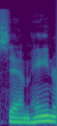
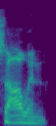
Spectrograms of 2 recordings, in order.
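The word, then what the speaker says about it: Samhain: It tells the origins story of Sam Hayne or Summer's End. Sin. What's that? It's pronounced Sin.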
